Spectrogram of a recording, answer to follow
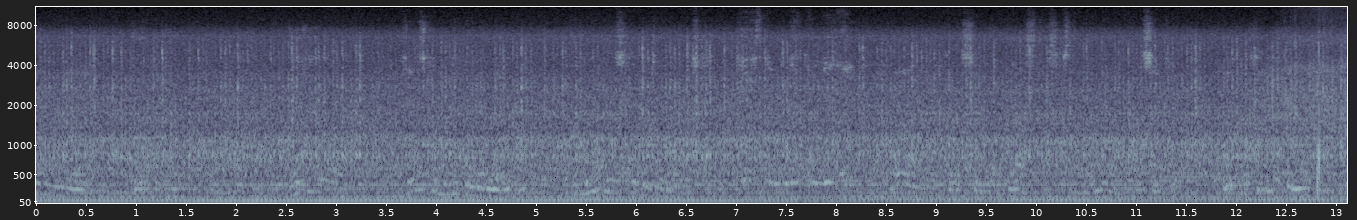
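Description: Film soundtrack playing from a television speaker and picked up in the room: soft, indistinct voices over a steady low hum.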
